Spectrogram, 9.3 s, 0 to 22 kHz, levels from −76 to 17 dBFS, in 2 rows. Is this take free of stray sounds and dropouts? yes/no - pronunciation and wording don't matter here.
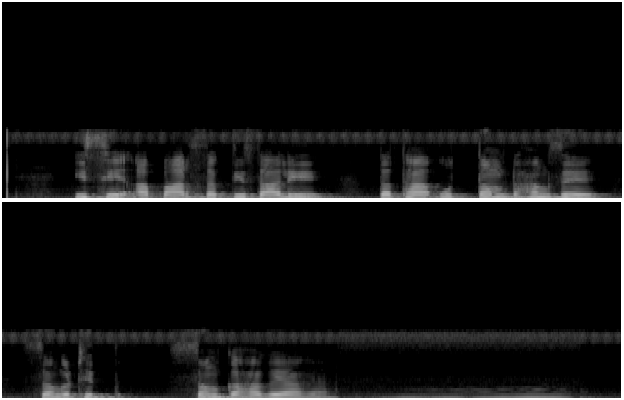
no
